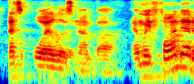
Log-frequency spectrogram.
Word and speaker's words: Euler: it's actually a known number so e is euler's number okay and to make sure you pronounce his name correctly is arguably the greatest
